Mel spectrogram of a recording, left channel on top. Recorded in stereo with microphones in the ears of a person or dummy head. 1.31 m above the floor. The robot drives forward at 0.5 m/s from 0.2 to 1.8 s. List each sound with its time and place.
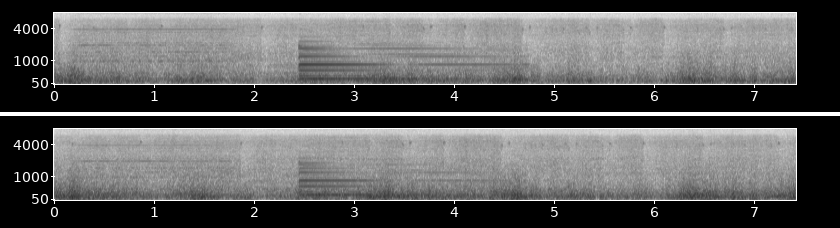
2.4 s a piano: 75° left (ahead or behind)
